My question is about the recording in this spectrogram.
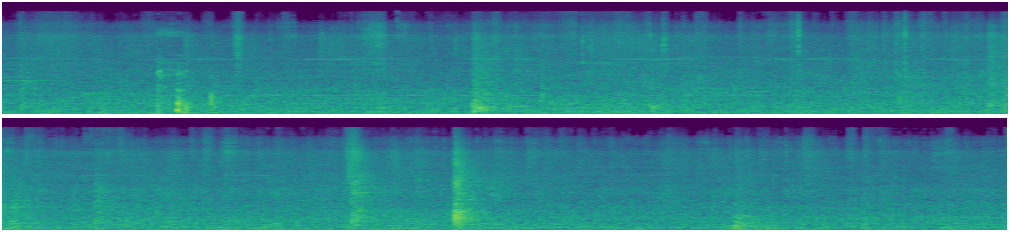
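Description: Steady supermarket background noise with a few scattered knocks and rattles from a shopping trolley being pushed, the sharpest knock about three-quarters of the way through.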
